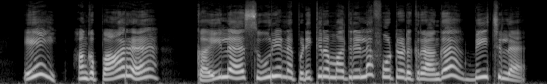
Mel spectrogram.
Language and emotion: Tamil, surprised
